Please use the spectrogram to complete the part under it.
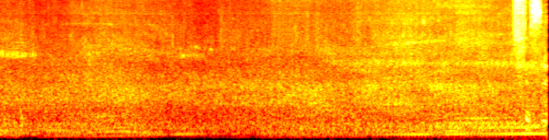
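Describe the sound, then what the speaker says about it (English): A loud red truck and a few cars pass on a nearby road, a continuous traffic rumble and tire hiss that swells louder toward the end. "Just this loud red truck and those two white cars right next to each other on the other side."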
